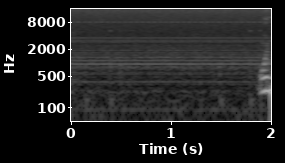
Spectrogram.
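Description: A steady, faint electrical hum with low background noise fills a pause in speech. A woman's voice starts again right at the end.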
